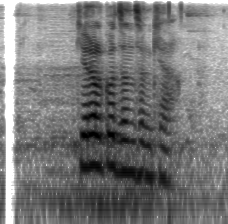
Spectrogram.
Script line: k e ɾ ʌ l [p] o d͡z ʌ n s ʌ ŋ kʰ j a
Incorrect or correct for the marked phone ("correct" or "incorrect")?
incorrect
